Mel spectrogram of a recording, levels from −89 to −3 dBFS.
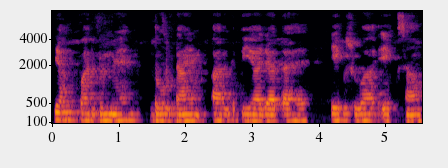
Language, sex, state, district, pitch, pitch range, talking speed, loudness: Hindi, male, Bihar, Jahanabad, 125 Hz, 125-130 Hz, 150 wpm, -32 LUFS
